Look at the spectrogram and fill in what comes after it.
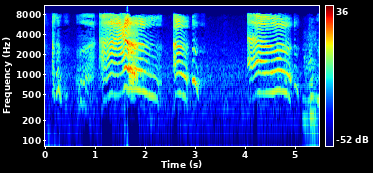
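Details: Repeated loud, high-pitched wailing cries from an infant, separated by short pauses and gasping breaths, in a small room, in a music-therapy discussion.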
